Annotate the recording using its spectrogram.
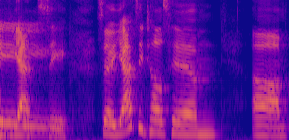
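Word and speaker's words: Thjazi: kidnapped by this guy named yatsi is how you say it y it said yatsi it's not spelled like that at all it's like T HJ a zi Yi yatsi so yatsi tells him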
